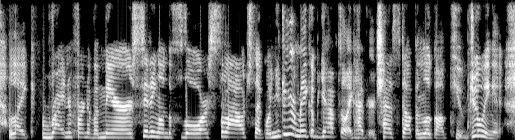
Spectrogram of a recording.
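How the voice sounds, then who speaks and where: With an American accent, a woman talks at a very fast pace with hardly any pauses, a fairly high pitch and fairly even intonation. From US, Miami, Florida. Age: 20s. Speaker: beauty vlogger. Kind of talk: casual vlog monologue. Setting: in a car. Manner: loud; fast, chatty.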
